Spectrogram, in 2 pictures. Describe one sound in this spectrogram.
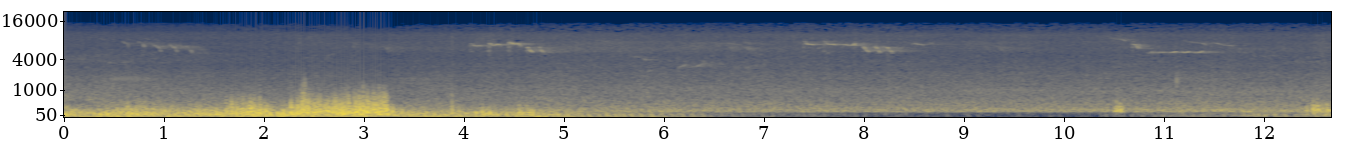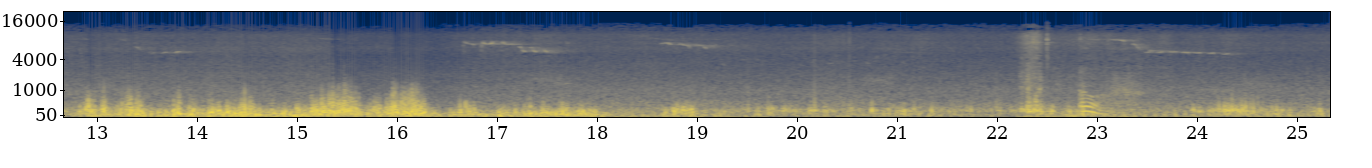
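Wind gusts loudly across the microphone outdoors.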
